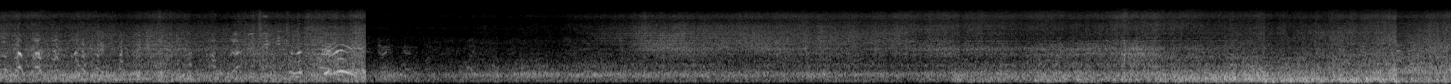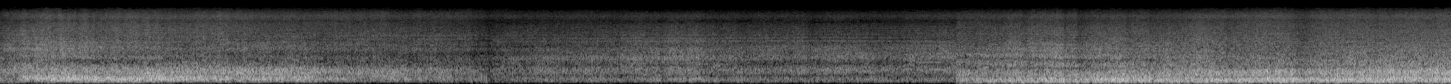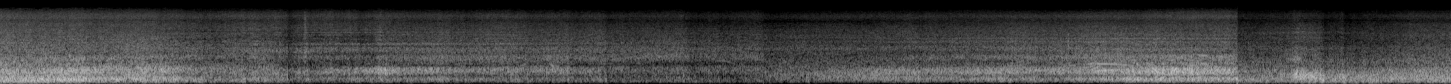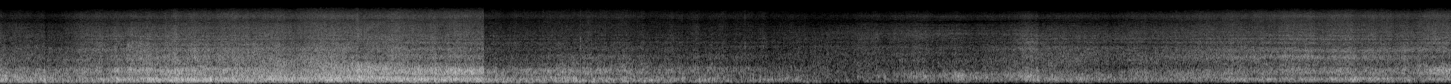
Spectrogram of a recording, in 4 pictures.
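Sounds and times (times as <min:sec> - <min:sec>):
surf breaking on beach: 0:00.0 - 0:58.0.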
